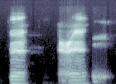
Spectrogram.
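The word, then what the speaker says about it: בעבר: Be'ever. Be'ever. Be'eder. Ever. V as in very.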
